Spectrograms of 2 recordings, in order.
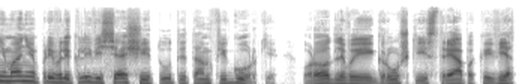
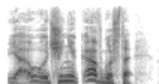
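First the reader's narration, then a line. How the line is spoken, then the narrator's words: Desperate wheeze. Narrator (Russian): отчаянно просипел Максимилиан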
